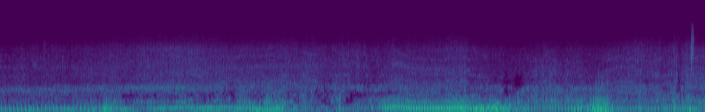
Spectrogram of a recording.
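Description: A vehicle driven along a road, its engine a steady low rumble that swells and surges with acceleration, close and continuous throughout.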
